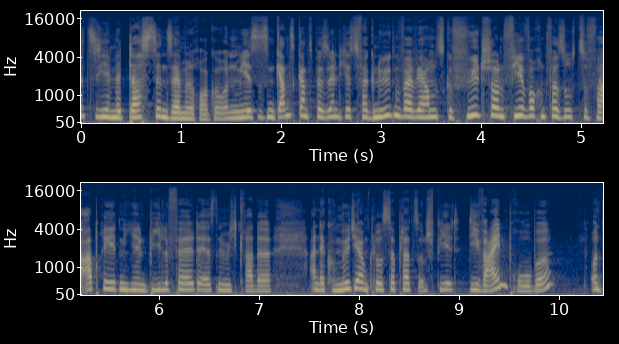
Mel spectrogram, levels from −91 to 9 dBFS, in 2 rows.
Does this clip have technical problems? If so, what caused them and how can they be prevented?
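Yes. Mains hum runs from 5.65 to 7.68 s as a steady 60 Hz tone with some low harmonics, sitting roughly 30 dB below the signal. A ground loop or nearby transformer let the power line leak into the signal path. Prevent it with a single grounding point, balanced cables and distance from power supplies.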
